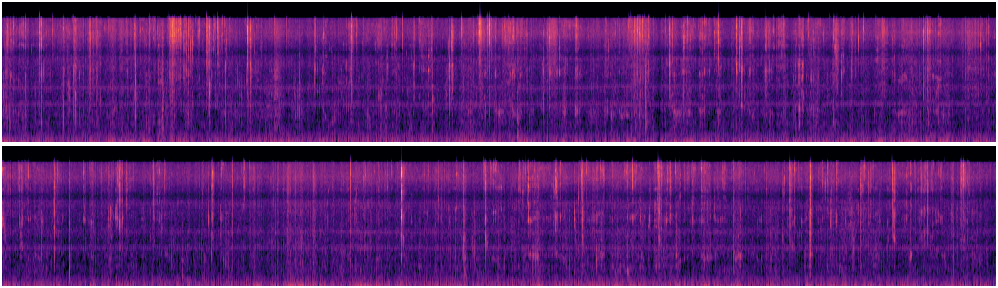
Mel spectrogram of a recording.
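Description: A man chewing chicken satay off a skewer, with many small mouth clicks throughout, over a steady low hum.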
